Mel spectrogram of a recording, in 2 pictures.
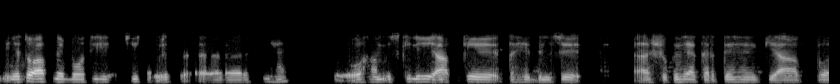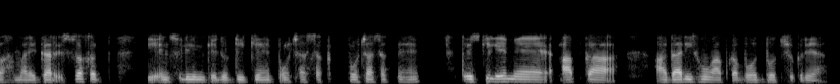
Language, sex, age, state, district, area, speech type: Urdu, male, 18-30, Jammu and Kashmir, Srinagar, rural, conversation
